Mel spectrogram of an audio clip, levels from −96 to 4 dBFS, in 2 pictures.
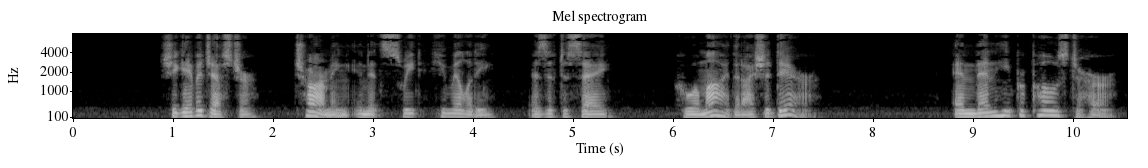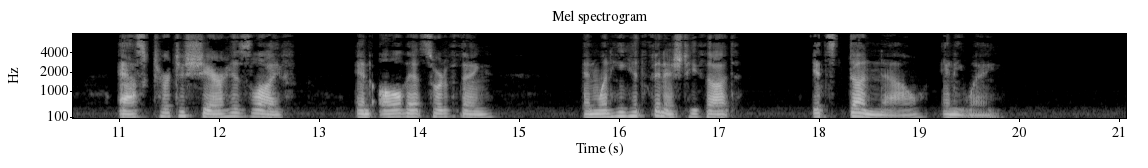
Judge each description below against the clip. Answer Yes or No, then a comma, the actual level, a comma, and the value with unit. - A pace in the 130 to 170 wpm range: Yes, average, 140 wpm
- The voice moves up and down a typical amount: Yes, average, 3.6 semitones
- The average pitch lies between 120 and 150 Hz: No, low, 110 Hz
